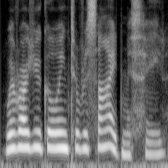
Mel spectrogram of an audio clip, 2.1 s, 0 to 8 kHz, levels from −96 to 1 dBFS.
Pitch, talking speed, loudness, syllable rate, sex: 225 Hz, 230 wpm, -16 LUFS, 6.3 syllables/s, female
